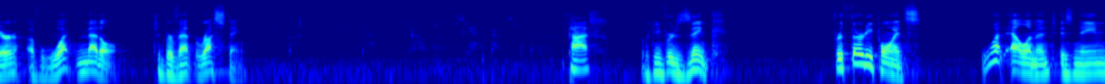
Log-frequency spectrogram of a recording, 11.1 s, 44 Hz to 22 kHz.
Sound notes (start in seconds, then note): 2.8 whispers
